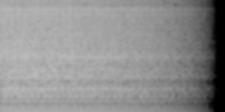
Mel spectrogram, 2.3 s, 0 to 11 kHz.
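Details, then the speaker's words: Mazda MX5 after replacing the auxiliary belt (power steering and A/C drive) and refitting the air ducting: smooth, even idle with no chirp or squeal, sounding far better. Repair done. "Well, that sounds a million times better, so I think that is job done."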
